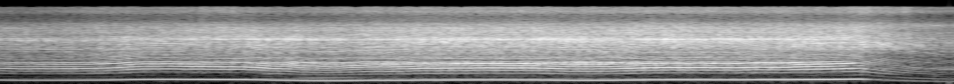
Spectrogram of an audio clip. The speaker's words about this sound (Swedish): med sin motorsåg röjer undan nerfallna grenar in till den gamla logön på Karklö.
